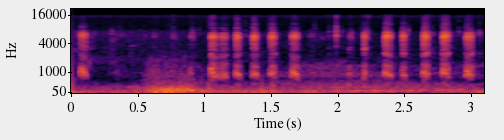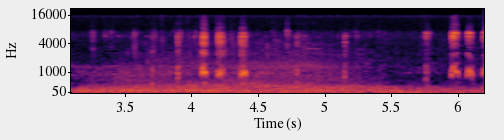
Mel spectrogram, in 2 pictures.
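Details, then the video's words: Unusual vocal from Mama Squirrel, a mother squirrel filmed at a new spot: a steady run of quick, harsh, evenly spaced clicking pulses lasting the whole six seconds against a low droning background. "New Vocal @0:50 (Have you heard b4?) in new spot with Mama Squirrel"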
